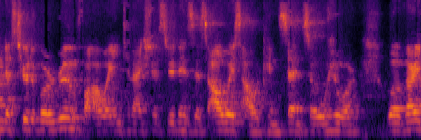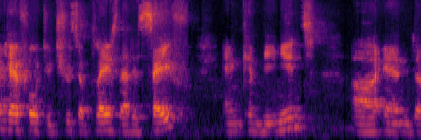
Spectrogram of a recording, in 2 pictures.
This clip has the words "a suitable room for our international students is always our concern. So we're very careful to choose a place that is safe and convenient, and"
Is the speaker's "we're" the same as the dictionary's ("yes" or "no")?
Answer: no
